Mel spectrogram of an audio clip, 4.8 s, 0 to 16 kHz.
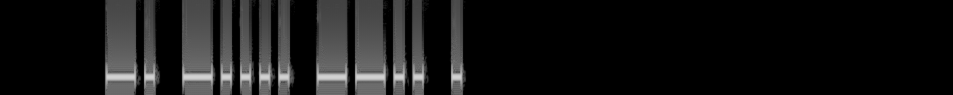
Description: Morse code, heard as a keyed tone, about 25 wpm, 700 Hz. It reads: N6ZE
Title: USA Call Signs - 4 Characters - Repeated 3x - 25wpm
